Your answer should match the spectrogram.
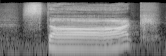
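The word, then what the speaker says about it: stalk: You'll notice the L is silent in there, so we do the S-T-A-L-K, stock, right?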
